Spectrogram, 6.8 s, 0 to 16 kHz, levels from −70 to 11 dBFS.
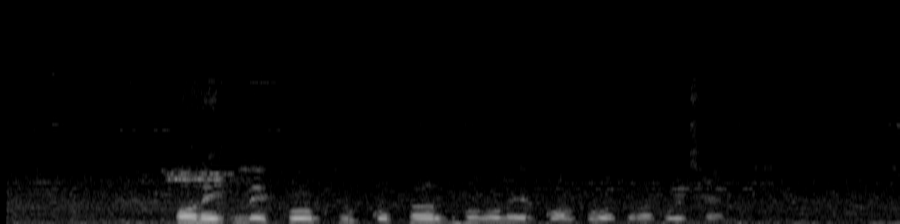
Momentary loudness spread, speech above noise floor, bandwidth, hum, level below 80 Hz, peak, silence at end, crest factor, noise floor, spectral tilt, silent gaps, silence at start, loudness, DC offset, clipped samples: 22 LU; 27 dB; 11 kHz; none; -60 dBFS; -10 dBFS; 0 s; 22 dB; -56 dBFS; -7 dB/octave; none; 0.1 s; -29 LUFS; under 0.1%; under 0.1%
